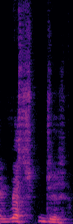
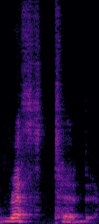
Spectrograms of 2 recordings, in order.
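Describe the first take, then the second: First: Rested squashed into one syllable, "ressd"; rested clipped to a single syllable as the wrong way. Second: Rested with a clear extra syllable, "rest-id"; Rested spoken fully as two syllables, the right way; correct two-syllable rested. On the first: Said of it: "You can't say rested, it doesn't work". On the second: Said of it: "the ed is an extra syllable". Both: Shown as a demonstration.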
